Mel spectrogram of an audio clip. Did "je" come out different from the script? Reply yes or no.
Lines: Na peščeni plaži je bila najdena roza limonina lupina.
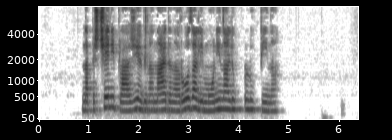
no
